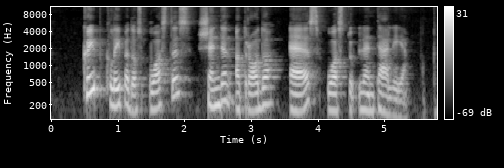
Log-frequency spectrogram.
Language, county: Lithuanian, Kaunas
